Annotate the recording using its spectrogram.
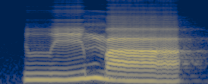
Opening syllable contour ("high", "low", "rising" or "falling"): rising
